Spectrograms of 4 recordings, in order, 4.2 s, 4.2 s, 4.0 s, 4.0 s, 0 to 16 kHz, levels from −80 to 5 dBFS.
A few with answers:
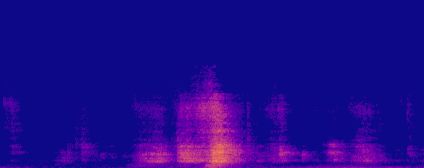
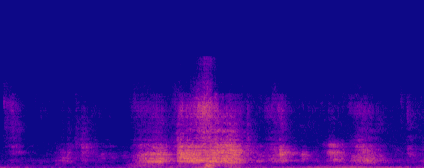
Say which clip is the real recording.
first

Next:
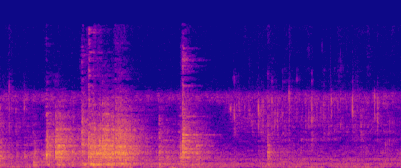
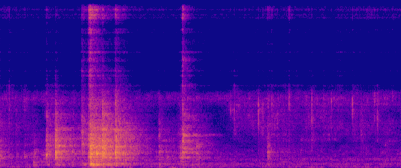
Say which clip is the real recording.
first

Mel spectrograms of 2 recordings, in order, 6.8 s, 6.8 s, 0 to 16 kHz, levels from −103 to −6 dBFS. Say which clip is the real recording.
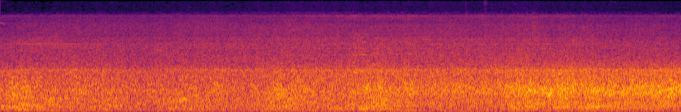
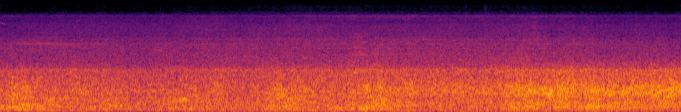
second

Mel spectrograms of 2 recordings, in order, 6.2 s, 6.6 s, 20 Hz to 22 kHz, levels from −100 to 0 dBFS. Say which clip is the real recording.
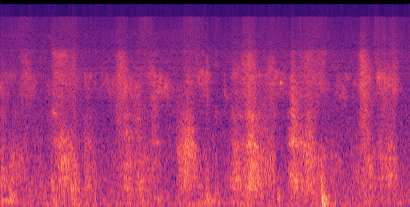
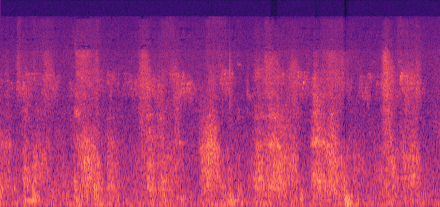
second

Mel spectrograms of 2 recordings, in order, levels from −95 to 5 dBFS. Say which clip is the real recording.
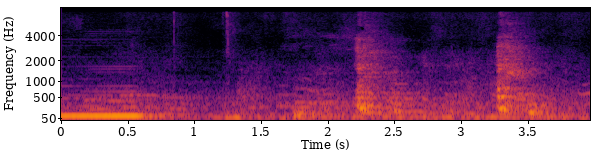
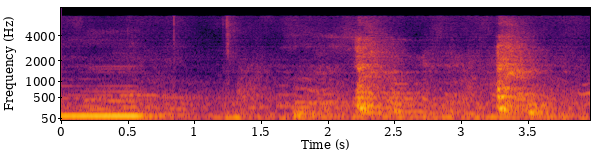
first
